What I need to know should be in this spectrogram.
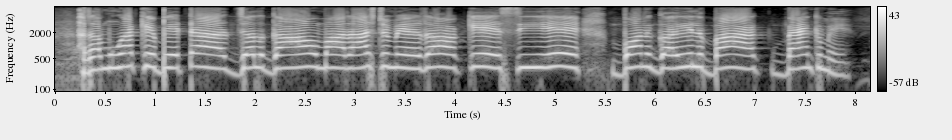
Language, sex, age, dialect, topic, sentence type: Bhojpuri, female, 18-24, Southern / Standard, banking, question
